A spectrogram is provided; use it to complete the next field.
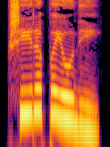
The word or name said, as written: ಕ್ಷೀರಪಯೋಧಿ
